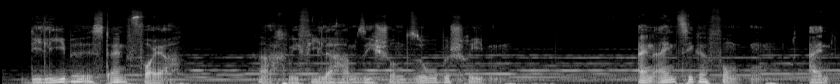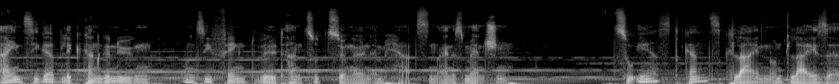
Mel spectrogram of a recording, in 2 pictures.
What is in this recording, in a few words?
german, Erkek, Almanca, Kurumsal, Reklam; Eğitim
